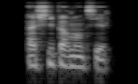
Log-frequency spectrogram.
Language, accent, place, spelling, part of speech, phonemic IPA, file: French, France, Lyon, hachis parmentier, noun, /a.ʃi paʁ.mɑ̃.tje/, LL-Q150 (fra)-hachis parmentier.wav
- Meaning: a French dish similar to shepherd's pie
